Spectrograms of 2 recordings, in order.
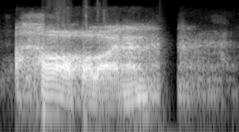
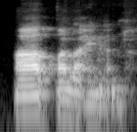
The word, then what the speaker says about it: Haapalainen: Haapalainen. Haapalainen. All right. Yeah, so with that's good. A longer A, so to say.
